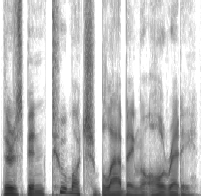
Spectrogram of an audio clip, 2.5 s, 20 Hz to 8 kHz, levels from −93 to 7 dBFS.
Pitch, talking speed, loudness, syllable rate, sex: 100 Hz, 145 wpm, -19 LUFS, 4.2 syllables/s, male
